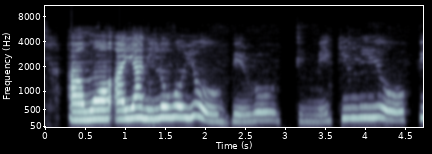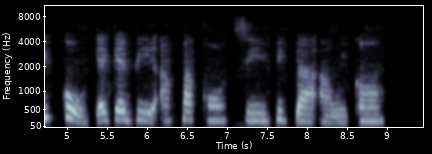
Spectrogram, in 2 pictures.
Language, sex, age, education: Yoruba, female, 15-29, tertiary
